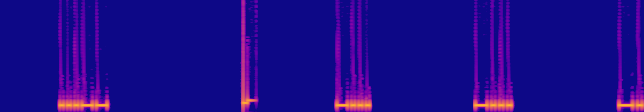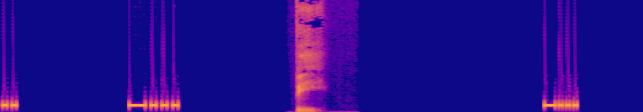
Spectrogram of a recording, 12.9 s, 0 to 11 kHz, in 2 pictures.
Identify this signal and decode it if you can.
Morse code, heard as a keyed tone, about 30 wpm, spaced as for 7 wpm, 700 Hz. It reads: 3 BBBB B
